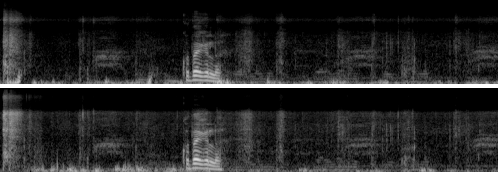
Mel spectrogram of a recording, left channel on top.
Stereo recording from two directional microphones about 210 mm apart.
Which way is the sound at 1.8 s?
15° left (ahead or behind).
